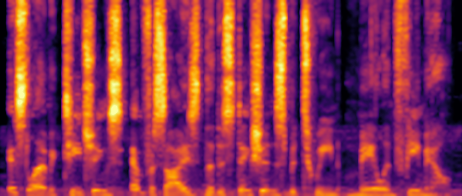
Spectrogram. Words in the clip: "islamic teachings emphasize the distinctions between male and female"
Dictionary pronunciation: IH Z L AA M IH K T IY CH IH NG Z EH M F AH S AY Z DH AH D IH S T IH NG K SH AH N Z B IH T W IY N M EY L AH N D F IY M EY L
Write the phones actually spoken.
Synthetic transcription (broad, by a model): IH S L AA M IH K T IY CH IH NG Z EH M F AH S AY Z DH AH D IH S T IH NG K SH AH N Z B IH T W IY N M EY L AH N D F IY M EY L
